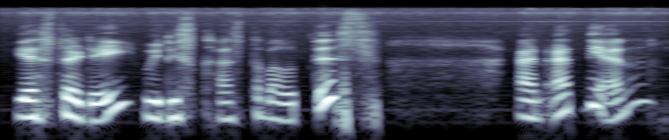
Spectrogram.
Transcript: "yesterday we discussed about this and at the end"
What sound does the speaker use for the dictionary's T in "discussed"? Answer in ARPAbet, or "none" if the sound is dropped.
T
